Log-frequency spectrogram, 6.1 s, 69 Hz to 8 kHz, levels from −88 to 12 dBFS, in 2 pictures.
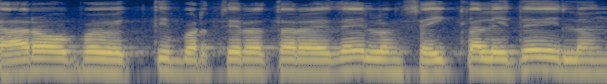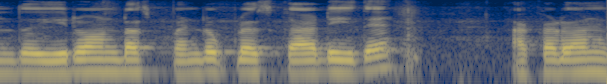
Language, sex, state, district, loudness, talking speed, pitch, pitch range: Kannada, male, Karnataka, Shimoga, -14 LUFS, 180 wpm, 135 Hz, 135-140 Hz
